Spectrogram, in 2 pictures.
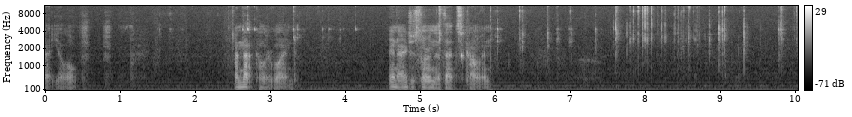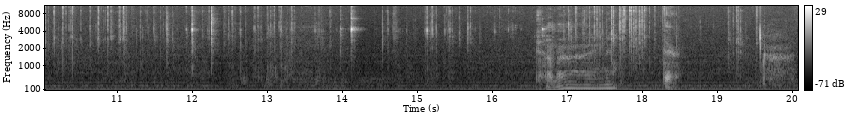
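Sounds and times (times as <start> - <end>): plastic puzzle pieces clicking: 6.3 - 16.3.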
